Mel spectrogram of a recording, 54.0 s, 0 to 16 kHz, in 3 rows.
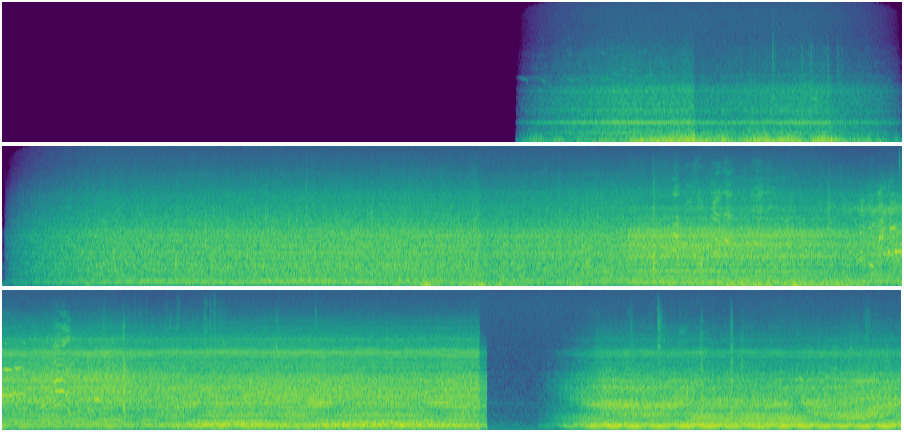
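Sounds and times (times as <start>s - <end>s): rushing wind and water: 10.6s - 45.7s, 47.0s - 53.9s
engine running steadily: 10.6s - 45.8s, 46.8s - 53.9s.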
